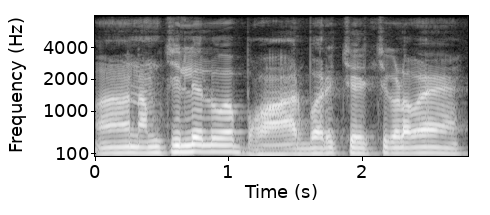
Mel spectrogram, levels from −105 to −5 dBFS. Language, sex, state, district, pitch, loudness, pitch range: Kannada, male, Karnataka, Chamarajanagar, 115 Hz, -13 LUFS, 110-125 Hz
